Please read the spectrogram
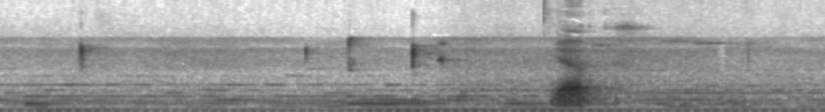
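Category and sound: nature, rain dripping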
